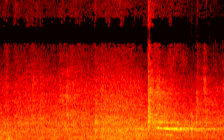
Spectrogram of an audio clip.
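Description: A sharp crack from ice hockey play about three seconds in, followed by a short held tone, over steady rink noise.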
